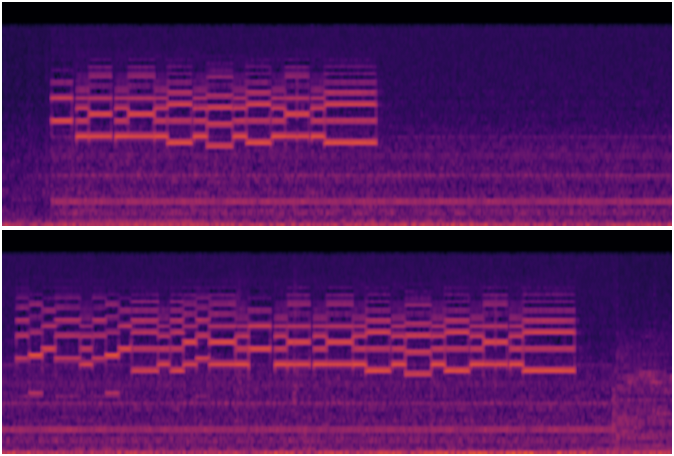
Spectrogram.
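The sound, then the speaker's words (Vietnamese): Electronic melodic ringtone of a mobile phone ringing at night, heard as two faint bursts of quick stepping notes separated by a pause, with a steady low hum underneath and no voices. “Tối hôm đó đang đêm, máy điện thoại di động của mình đổ chuông.”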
